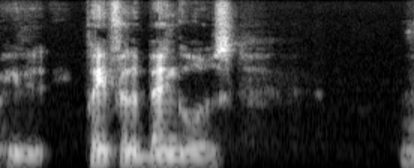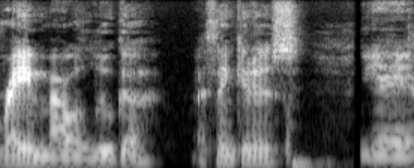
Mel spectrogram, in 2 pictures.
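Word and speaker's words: Rey Maualuga: Ray Maluga, I think it is. Yeah. Ray Maluga.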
